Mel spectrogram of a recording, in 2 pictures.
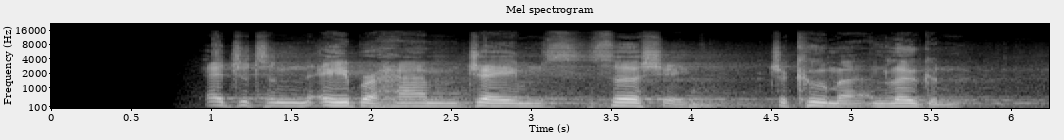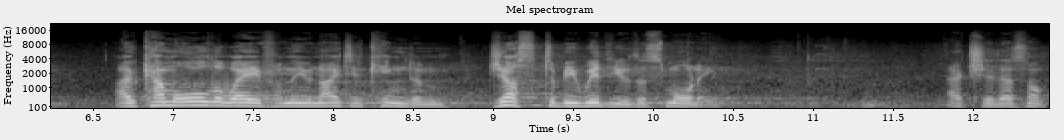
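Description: An elderly man preaches calmly through a microphone in a large echoing hall.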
